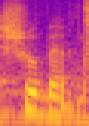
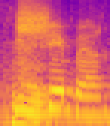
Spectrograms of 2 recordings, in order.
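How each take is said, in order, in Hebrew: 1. התנועה הראשונה היא צליל 'u'. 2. התנועה הראשונה היא צליל 'i'.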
